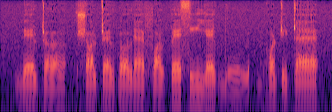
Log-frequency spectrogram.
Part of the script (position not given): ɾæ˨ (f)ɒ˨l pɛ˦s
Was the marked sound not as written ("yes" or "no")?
no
